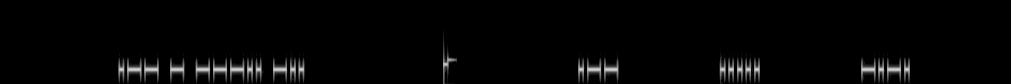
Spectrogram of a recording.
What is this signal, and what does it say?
Morse code, heard as a keyed tone, about 27 wpm, spaced as for 13 wpm, 700 Hz. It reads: WT8D W5C
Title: USA Call Signs - 4 Characters - 8x Character Spacing - 28wpm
